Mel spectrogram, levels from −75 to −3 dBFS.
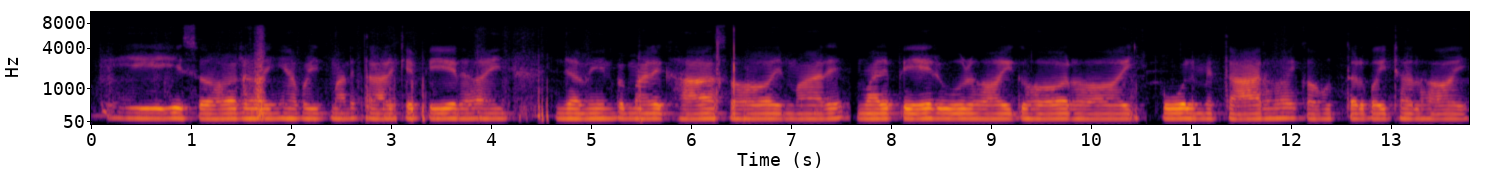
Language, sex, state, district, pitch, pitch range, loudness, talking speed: Maithili, male, Bihar, Samastipur, 110 Hz, 110-115 Hz, -29 LUFS, 120 wpm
